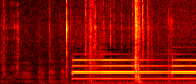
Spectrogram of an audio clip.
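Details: Hyundai start after a repair, checking whether the earlier noise returns: engine catches quickly and settles into a steady, even run with no grinding or starter whine; clean, healthy start.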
